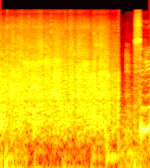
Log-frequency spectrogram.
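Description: Applause from a hall of seated deputies, a dense steady clapping that cuts off suddenly about one and a half seconds in, where a woman's voice begins speaking.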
